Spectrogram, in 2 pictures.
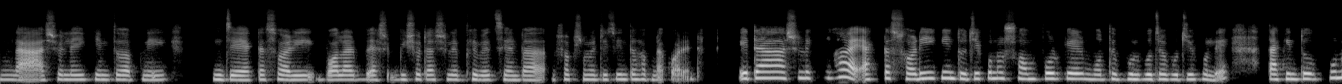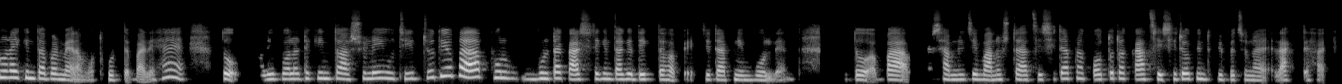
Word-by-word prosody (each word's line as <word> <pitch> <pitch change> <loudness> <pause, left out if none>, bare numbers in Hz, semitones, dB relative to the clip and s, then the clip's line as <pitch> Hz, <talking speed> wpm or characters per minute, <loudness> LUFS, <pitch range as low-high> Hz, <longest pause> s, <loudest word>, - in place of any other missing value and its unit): না - - 0 0.2
আসলেই 220 +1 -1
কিন্তু 220 0 -2
আপনি 210 +1 -6 0.8
যে 215 - +2
একটা 220 +2 -3
সরি 210 -2 +3 0.3
বলার 215 0 +2
ব্যাস 215 -4 -2 0.2
বিষয়টা 225 0 -2
আসলে 225 0 -3
ভেবেছেন 210 -1 -1
বা 205 - +1 0.3
সবসময় 230 -1 -3
যে - - 0
চিন্তাভাবনা 230 -1 -1
করেন। - - -4 0.5
এটা 295 +2 +4 0.2
আসলে 290 +1 -1
কি 315 - -25
হয়? 325 -6 +6
একটা 240 +4 -2
সরিই 260 +2 +3
কিন্তু 280 -2 +3
যেকোনো 275 +1 +1 0.2
সম্পর্কের 255 0 +3
মধ্যে 225 +2 -2
ভুল 235 -1 +4
বোঝাবুঝি 230 0 +1
হলে, 225 -3 0 0.5
তা 240 - +5
কিন্তু 245 0 +2 0.2
পুনরায় 310 +1 +4
কিন্তু 285 -2 +3
আবার 250 -1 +2
মেরামত 210 - -3
করতে 215 0 -3
পারে। - - -2
হ্যাঁ? 325 -2 +1 0.4
তো - - +5 0.3
সরি 230 +3 0
বলাটা 255 +1 +1
কিন্তু 270 0 +1
আসলেই 270 +4 +1
উচিত। 260 +1 -4
যদিওবা 385 +4 +4 0.2
ভুল 305 -1 +3 0.3
ভুলটা 270 +2 +3
কার, 230 - +7
সেটা 245 +2 -3
কিন্তু 245 -1 0
আগে 245 0 +3
দেখতে 235 -1 +1
হবে। - - -5 0.2
যেটা 220 -1 -1
আপনি 215 +1 -2 0.2
বললেন। 200 +1 -3 0.7
তো 220 - +2 0.3
বা 225 - +5
আপনার 245 - -13
সামনে 225 -2 +1
যে - - +4
মানুষটা 225 +3 -1
আছে, 215 +1 -8
সেটা 245 +2 -4
আপনার 270 -1 -4
কতটা 270 +4 0
কাছের, 235 0 +2
সেটাও 250 +1 +2
কিন্তু 245 -2 -1
বিবেচনায় 210 -2 -4 0.2
রাখতে - - -4
হয়। - - -7
235 Hz, 165 wpm, -20 LUFS, 220-265 Hz, 0.8 s, কার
